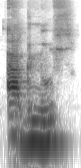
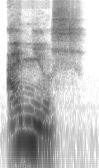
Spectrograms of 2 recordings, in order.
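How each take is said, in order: First: Agnus said "AG-nus"; wrong reading. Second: Agnus said "A-ñus"; correct Latin pronunciation. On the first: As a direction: sound g and n apart in agnus. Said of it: "en lugar de decir agnus". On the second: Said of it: "se dice agnus". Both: Shown as a demonstration.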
